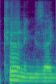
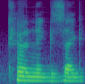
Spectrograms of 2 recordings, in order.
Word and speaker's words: Koenigsegg: course I don't whatever you pronounces I know it's the kerning zag isn't it was it the Koenigsegg yes the Koenigsegg isn't it not just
